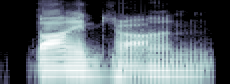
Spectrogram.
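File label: "bygone", American English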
